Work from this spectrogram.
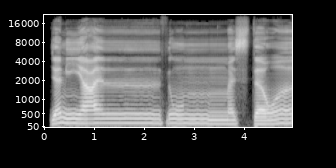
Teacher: kena masukkan bunyi tanwin ataupun bunyi nun ke dalam huruf tha. Maksudnya sembunyikan bunyi nun dalam huruf tha. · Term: ikhfa hakiki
